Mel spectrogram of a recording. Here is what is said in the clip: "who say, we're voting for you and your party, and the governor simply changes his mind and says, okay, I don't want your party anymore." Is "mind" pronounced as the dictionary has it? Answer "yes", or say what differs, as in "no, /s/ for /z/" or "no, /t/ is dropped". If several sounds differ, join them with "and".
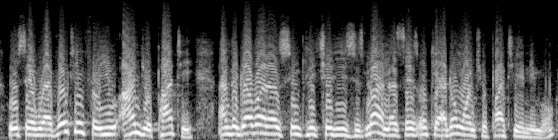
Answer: no, /d/ is dropped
